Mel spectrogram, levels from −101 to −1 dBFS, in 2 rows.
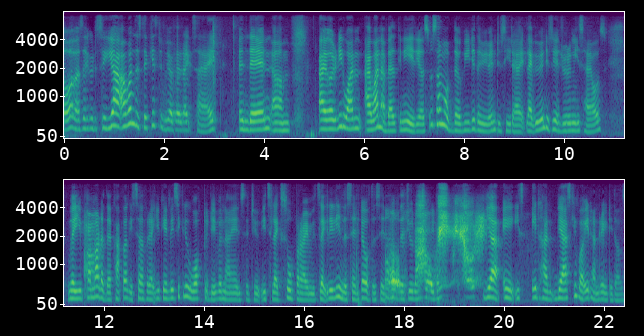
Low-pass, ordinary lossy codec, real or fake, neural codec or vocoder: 7.2 kHz; none; fake; codec, 16 kHz, 0.8 kbps, ZipCodec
